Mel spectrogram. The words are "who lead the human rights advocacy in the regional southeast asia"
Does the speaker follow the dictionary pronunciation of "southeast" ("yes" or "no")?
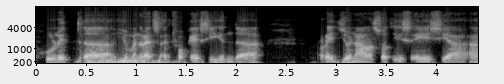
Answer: no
